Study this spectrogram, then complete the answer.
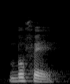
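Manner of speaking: बुफे with silent t, "bu-fay"; correct pronunciation. Shown as a demonstration. Teacher repeats the right form, correct pronunciation. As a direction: end बुफे on an open "ay", falling. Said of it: "इसकी सही pronunciation है".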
